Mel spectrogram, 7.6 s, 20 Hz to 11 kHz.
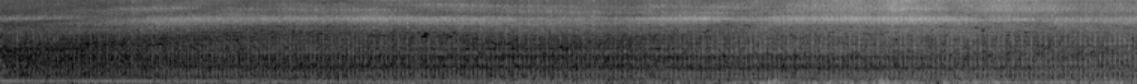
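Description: Motor of a radio-control Piper J-3 Cub float plane buzzing steadily as the model flies low over the water, getting louder as it comes close about five seconds in.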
